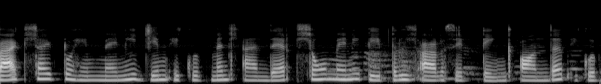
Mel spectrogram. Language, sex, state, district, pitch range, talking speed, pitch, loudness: English, female, Maharashtra, Gondia, 190-225 Hz, 180 wpm, 200 Hz, -23 LUFS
